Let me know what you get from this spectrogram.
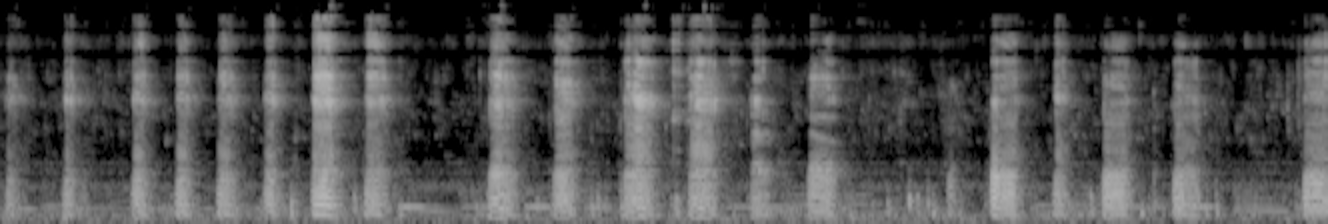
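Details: A Bernedoodle puppy makes short, pig-like grunts and snorts in quick irregular bursts while playing with his toy.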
